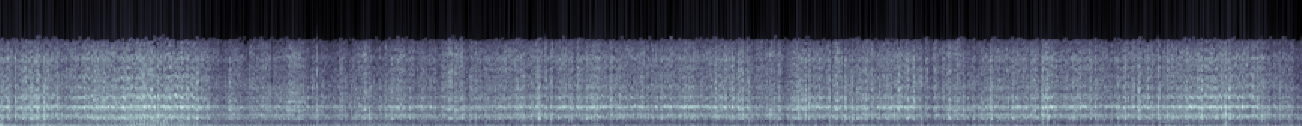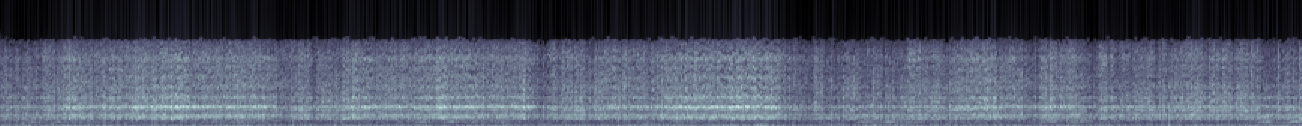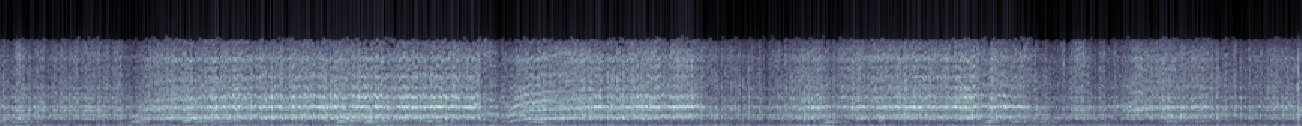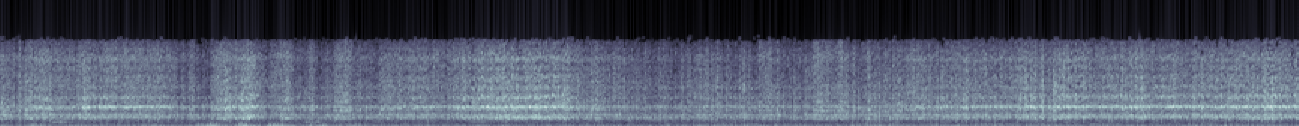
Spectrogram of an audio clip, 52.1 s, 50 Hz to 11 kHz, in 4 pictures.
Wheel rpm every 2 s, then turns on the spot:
220, 210, 230, 230, 230, 230, 220, 220, 220, 220, 210, 220, 210, 210, 190, 170, 210, 210, 220, 220, 220, 220, 210, 210, 230, 230.
none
